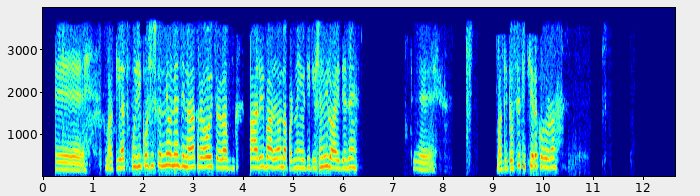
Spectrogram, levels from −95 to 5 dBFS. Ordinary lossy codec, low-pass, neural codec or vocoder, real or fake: MP3, 32 kbps; 3.6 kHz; none; real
